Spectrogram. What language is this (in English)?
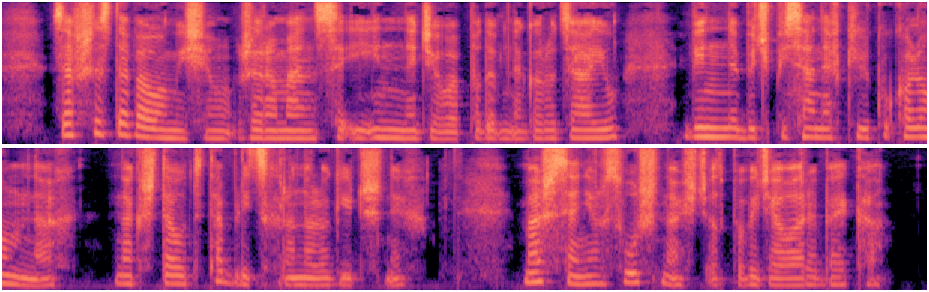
Polish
